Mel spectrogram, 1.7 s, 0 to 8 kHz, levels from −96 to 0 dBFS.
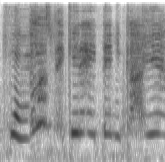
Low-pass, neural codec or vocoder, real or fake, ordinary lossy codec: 7.2 kHz; codec, 16 kHz, 0.8 kbps, ZipCodec; fake; none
